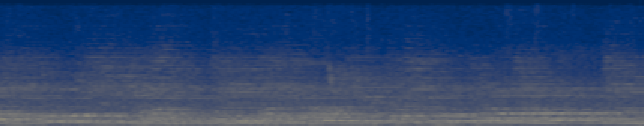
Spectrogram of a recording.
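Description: Church choir singing a hymn in held, sustained notes.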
